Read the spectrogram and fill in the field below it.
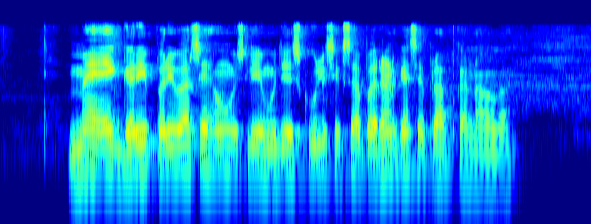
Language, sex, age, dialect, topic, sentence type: Hindi, male, 36-40, Marwari Dhudhari, banking, question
